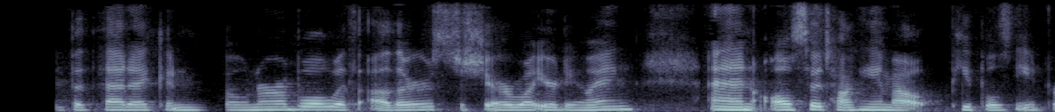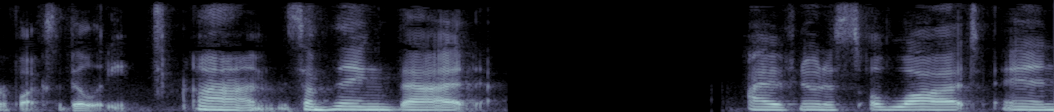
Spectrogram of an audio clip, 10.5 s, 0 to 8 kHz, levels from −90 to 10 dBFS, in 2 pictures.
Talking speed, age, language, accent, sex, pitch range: 150 wpm, 10-29, English, American, female, 185-215 Hz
